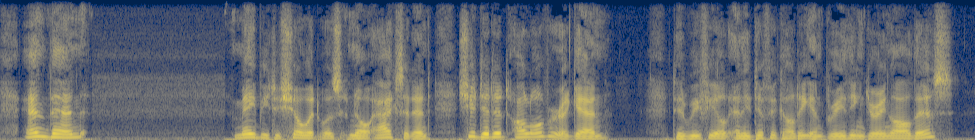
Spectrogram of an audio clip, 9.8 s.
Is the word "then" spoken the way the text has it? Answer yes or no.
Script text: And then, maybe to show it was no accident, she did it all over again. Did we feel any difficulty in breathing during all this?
yes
